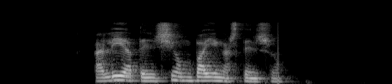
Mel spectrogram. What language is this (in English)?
Galician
